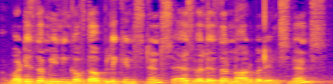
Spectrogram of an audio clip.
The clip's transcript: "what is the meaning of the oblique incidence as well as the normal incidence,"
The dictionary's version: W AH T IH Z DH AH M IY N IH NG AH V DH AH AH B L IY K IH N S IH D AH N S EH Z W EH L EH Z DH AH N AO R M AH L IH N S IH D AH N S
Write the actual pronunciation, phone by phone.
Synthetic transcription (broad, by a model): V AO T IH Z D AH M IY N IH NG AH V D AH AH B L IY K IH N S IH D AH N S EH Z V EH L EH Z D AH N AO R M AH L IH N S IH D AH N S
